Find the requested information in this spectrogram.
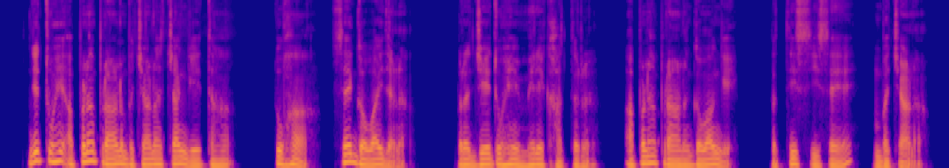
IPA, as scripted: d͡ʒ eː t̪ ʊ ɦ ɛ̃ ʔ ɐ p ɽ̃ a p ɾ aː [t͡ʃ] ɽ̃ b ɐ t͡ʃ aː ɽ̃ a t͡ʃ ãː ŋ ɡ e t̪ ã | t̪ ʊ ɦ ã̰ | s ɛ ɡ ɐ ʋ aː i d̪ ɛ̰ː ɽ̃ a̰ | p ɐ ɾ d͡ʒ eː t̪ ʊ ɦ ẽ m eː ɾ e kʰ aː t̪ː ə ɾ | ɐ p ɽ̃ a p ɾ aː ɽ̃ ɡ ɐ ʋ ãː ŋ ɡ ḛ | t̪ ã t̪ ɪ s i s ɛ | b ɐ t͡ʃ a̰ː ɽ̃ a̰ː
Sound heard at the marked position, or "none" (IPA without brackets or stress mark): none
